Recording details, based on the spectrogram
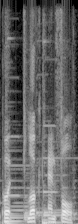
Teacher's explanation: U as in foot is short, high, back and rounded, heard in put, look, and full.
